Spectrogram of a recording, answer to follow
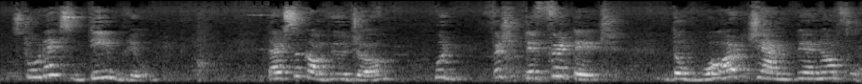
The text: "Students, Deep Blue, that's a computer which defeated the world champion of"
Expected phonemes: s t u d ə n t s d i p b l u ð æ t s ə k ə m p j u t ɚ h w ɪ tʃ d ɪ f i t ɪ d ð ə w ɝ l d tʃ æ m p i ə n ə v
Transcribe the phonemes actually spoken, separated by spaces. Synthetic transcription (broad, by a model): s t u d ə n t s d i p b l u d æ t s ə k ə m p j u t ɚ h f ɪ ʃ d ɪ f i t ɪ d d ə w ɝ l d tʃ æ m p i ə n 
